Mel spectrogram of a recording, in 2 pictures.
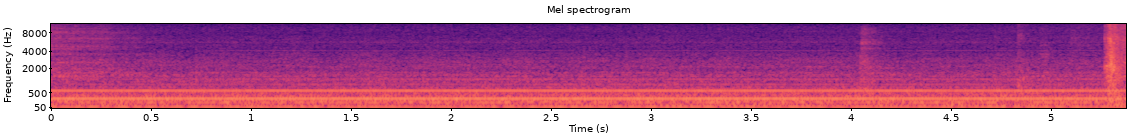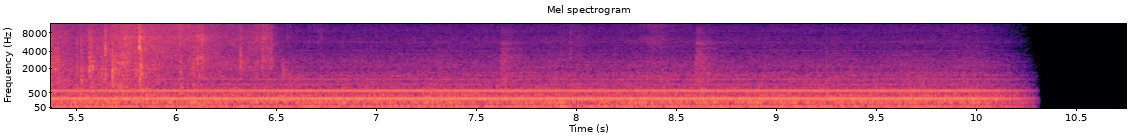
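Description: Steady electrical hum of room tone, with a brief rustle of sheets of paper being picked up about five seconds in and a couple of faint ticks. The sound cuts off abruptly near the end.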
